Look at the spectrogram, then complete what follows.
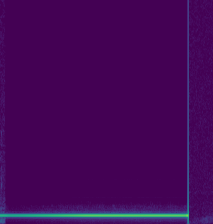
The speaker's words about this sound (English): This is a test of the mountain bike radio broadcasting system. Important information will follow this tone.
